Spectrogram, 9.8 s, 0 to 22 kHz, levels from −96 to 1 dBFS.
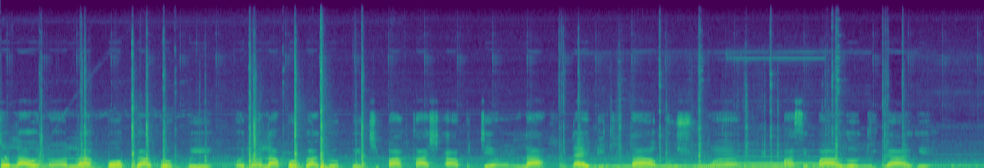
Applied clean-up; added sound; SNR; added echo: none; Printer; 7 dB; none.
